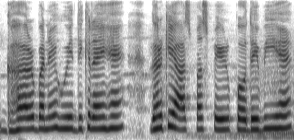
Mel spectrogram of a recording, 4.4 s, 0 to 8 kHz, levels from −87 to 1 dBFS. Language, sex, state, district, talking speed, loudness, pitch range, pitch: Hindi, female, Maharashtra, Mumbai Suburban, 190 wpm, -12 LUFS, 230-260 Hz, 245 Hz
